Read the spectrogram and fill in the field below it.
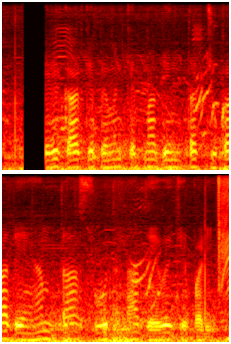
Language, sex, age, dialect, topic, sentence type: Bhojpuri, female, 25-30, Southern / Standard, banking, question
